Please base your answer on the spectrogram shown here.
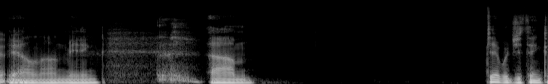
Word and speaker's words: Al-Anon: Yeah, Al-Anon meeting.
